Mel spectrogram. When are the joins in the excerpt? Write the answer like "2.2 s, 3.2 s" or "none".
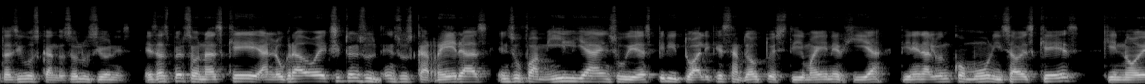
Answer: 3.8 s, 7.4 s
